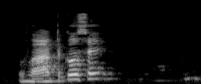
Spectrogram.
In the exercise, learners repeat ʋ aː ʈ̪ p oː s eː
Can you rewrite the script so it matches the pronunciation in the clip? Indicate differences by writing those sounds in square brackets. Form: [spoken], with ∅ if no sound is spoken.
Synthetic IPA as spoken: ʋ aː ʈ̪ [k] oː s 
